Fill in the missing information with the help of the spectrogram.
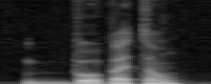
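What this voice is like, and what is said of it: Put-on French accent. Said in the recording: “How would you say that in a French accent?”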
